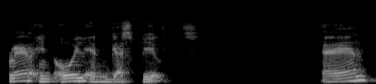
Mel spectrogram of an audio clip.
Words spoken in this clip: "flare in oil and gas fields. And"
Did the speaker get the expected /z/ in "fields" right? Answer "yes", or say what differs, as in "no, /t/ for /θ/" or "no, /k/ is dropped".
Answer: no, /z/ is dropped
